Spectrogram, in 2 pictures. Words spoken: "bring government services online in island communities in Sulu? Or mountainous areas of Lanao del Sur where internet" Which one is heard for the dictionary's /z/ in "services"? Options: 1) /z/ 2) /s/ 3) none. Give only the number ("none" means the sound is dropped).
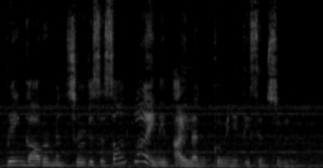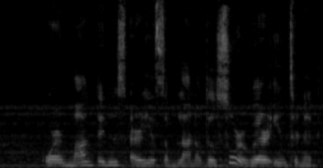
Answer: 2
